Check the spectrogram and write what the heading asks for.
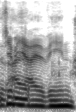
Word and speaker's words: Iovine: And his name is weird because it doesn't look like it should be Iovine. – Iovine. – Snoop called him Iovine, eating linguine. Like, yeah. So I was like, fuck, how do you say this? Is it Iovine? Is it Jimmy Iovine? – Iovine?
